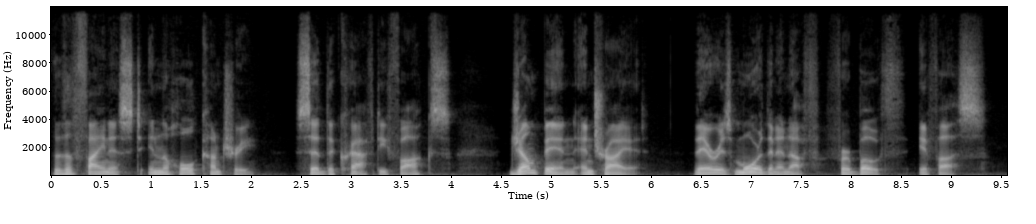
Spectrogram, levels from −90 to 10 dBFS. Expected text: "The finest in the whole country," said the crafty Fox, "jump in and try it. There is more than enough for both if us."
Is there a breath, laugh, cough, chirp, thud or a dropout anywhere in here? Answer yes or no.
no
